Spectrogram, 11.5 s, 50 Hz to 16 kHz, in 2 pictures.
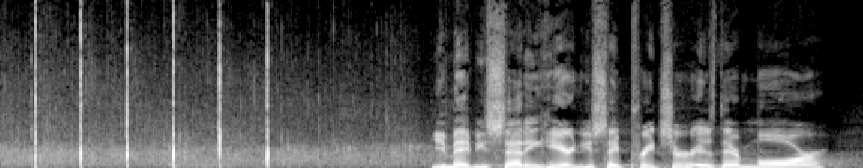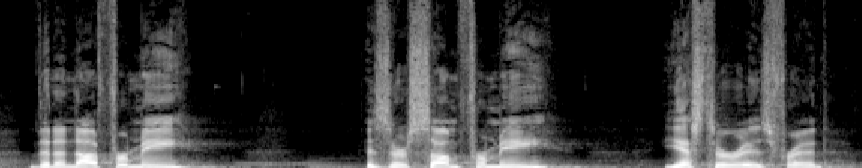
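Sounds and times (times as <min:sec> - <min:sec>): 
church congregation clapping in praise: 0:00.0 - 0:03.5
speech: 0:02.9 - 0:07.1, 0:08.2 - 0:09.5, 0:10.2 - 0:11.4.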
